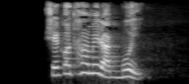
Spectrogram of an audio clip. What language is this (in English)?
Bangla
